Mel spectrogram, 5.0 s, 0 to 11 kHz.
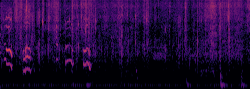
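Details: Field-type Labrador Retriever puppies, 25 days old, at their first weaning meal, give a handful of short, high, bent whimpers in the opening two seconds, then quieter snuffling and rustling over a low hum.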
